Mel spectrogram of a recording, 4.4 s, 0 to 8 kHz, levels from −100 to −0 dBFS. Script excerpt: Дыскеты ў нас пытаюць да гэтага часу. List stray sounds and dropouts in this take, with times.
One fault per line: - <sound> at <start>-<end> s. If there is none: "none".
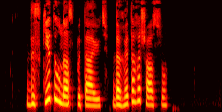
none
